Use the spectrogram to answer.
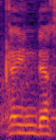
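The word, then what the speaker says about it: Reynders: Ça se prononce comme ça s'écrit. Reinders.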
